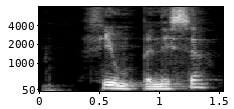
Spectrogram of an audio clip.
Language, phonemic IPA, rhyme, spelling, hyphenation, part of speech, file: Norwegian Bokmål, /ˈfjʊmpənɪsːə/, -ɪsːə, fjompenisse, fjom‧pe‧nis‧se, noun, Nb-fjompenisse.ogg
- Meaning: a person who is slow and awkward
